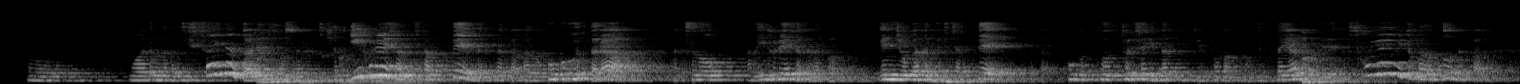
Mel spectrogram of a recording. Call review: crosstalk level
present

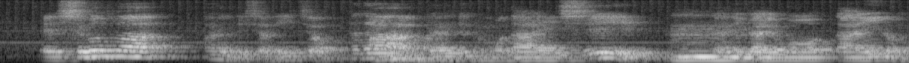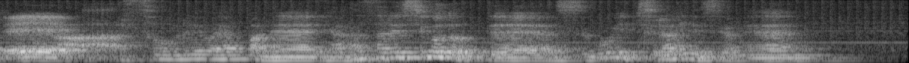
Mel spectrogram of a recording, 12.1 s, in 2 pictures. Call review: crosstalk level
present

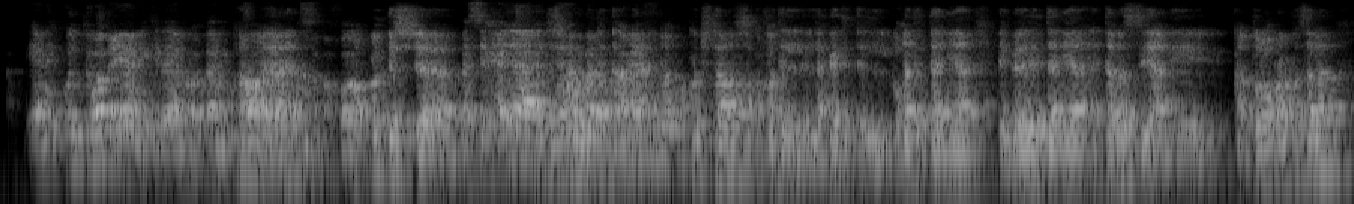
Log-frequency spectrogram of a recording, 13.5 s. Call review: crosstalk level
present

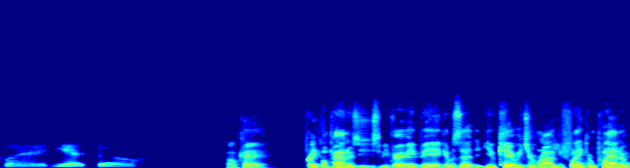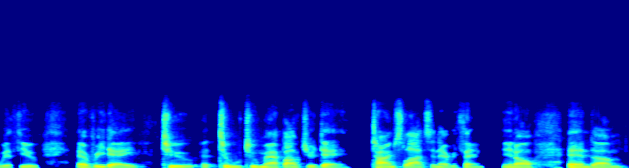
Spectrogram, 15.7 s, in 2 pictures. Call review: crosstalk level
none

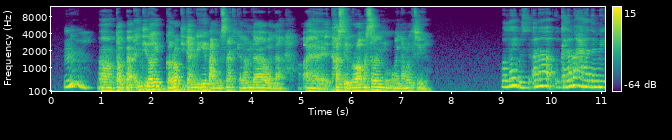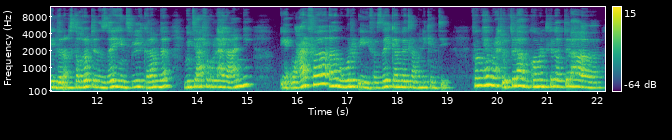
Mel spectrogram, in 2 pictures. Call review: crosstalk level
none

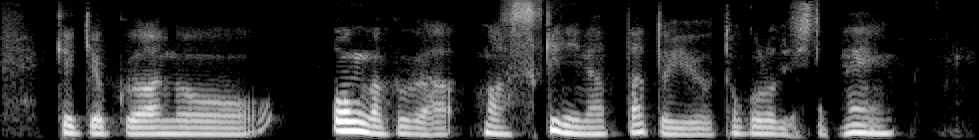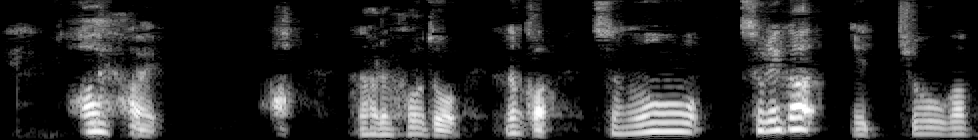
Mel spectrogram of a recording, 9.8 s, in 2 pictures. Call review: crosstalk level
none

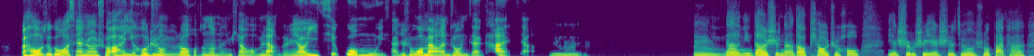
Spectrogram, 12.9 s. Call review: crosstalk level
none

